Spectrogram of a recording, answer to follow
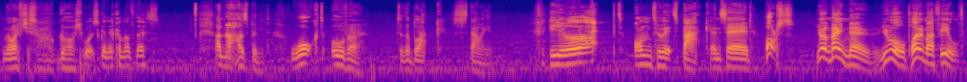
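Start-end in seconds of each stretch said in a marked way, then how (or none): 0.6-2.4 quiet, fretful worry; worried wife. Acted. Wife fretting in story. 11.5-14.5 slow, loud, lordly command; commanding husband. Acted. Husband mounting horse.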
